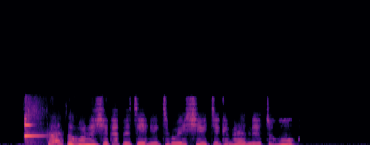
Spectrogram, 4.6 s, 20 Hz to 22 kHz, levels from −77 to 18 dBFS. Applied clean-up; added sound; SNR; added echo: neural diffusion model UNIVERSE++.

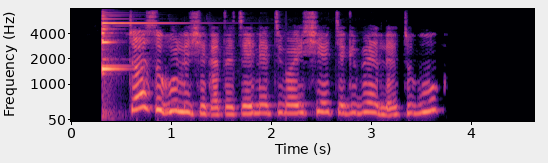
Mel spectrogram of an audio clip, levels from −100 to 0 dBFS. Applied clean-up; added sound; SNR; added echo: none; Tools; -3 dB; none.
